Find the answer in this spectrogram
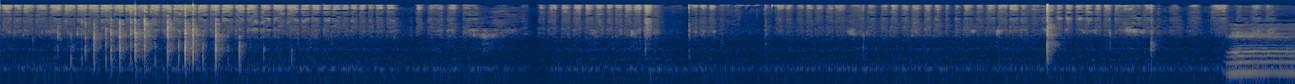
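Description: Felt-tip marker scribbling on folded paper in quick back-and-forth strokes, heaviest in the first few seconds and lighter after. A single sharp tap about ten and a half seconds in.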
